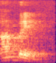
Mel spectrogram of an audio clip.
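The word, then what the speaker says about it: عمرو: Nah, kalau ini dibaca Abu Amrin karena setelah ro ada wawu. Nah, kalau tidak ada wawu maka kemudian itu dibacanya Umar, seperti kayak tadi Abu Hafsin Umar bin Abdul Majid Al-Mayanaji.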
